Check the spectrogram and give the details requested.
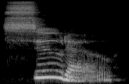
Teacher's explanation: the P is silent now and you only hear the s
